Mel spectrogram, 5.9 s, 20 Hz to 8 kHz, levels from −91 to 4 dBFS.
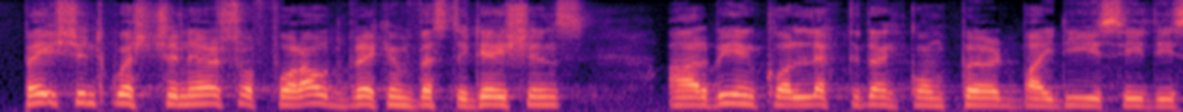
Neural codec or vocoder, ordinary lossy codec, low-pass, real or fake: codec, 16 kHz, 2 kbps, FunCodec, trained on LibriTTS, 25 frames a second; none; none; fake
